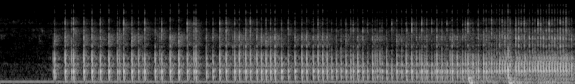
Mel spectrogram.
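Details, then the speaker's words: Black household fan with a damaged blade sitting off its shaft notches: fast rhythmic rattling pulses that quicken as it spins up, the whole fan visibly shaking and vibrating on speed setting three; blade to be replaced. Fan blade vibration. "It does. It shakes as you can see. I don't know if you can see but if you can see that sort of pulsing effect there that's the fan shaking. It vibrates as well."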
